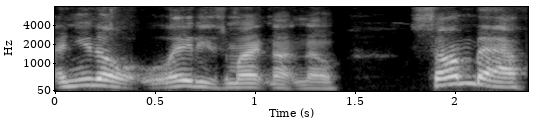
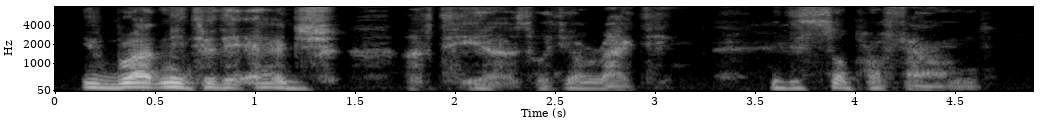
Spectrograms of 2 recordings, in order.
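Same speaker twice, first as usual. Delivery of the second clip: put-on French-accented voice, much quieter; 3 semitones lower, 9 dB quieter than usual. Retelling how a man read writing back to her, imitating a French accent. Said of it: "With some sort of French accent".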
